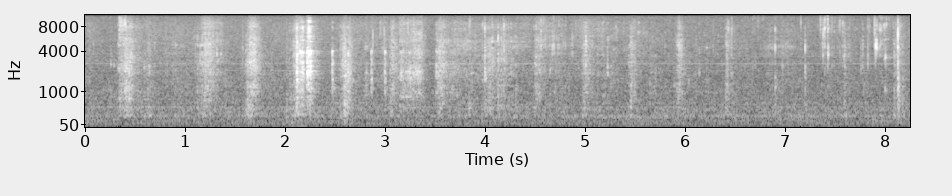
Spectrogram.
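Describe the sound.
Underwood Premium Quality Deviled Ham Spread on a cracker is chewed with many faint, soft crunching bites, one a little louder near the start. No one talks.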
